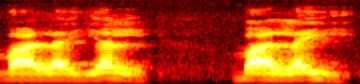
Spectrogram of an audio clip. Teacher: மொழிக்கு இடையிலையும் இறுதியிலையும் வரும்போது 1 மாத்திரை அளவில் தான் ஒலிக்கும். இப்போ வளையல், வளை, ஐ வருதா, இந்த இடத்துல 1 மாத்திரையா நம்ம சொல்லணும். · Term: ஐகார குறுக்கம்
